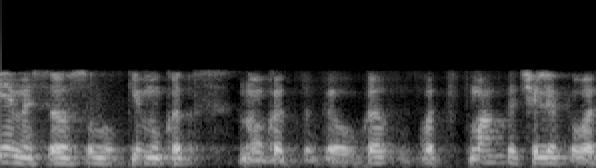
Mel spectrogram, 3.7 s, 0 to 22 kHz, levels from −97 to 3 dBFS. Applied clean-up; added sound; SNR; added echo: neural mask model DeepFilterNet 3.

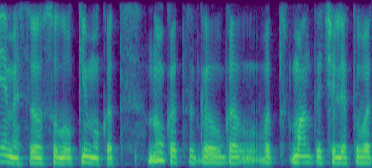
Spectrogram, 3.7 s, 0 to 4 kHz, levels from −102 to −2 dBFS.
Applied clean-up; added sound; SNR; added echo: none; none; none; none.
